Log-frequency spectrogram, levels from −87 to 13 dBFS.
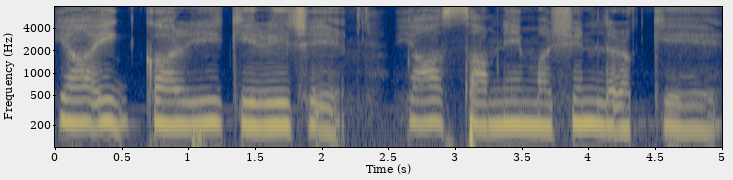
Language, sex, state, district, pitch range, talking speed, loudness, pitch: Hindi, female, Arunachal Pradesh, Longding, 195-210 Hz, 130 wpm, -19 LUFS, 200 Hz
